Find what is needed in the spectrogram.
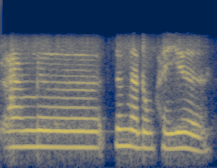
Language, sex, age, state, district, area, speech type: Bodo, female, 18-30, Assam, Chirang, urban, conversation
